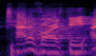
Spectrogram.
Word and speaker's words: Tadavarthy: I have a very, very, very special guest with me today, Anita Tadavarthy.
